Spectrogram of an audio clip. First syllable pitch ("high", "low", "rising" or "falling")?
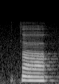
high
